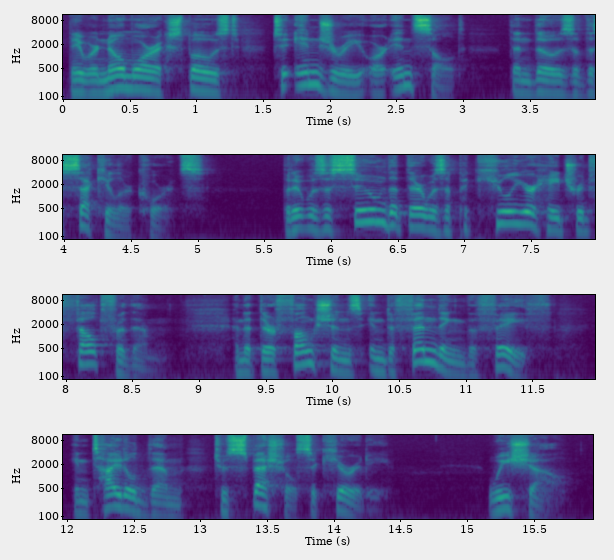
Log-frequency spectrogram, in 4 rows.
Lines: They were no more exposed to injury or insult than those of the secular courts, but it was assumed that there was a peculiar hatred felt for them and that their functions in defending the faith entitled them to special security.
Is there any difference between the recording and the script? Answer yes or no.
yes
